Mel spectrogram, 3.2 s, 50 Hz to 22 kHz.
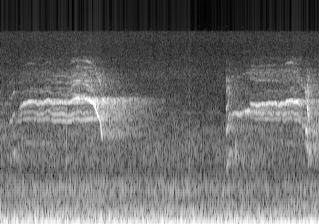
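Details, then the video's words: Peregrine falcons at a nest in Orange, Australia, on 18 October 2022, with chicks being fed, recorded by a nest camera. Two drawn-out, high, thin calls, each about a second long, hold level and then drop sharply at the end over a steady low hum. "Sokoły wędrowne - Diamond & Xavier & Indigo🐥🌹🍀 & Rubus 🐥🌹🍀 - Karmienie"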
